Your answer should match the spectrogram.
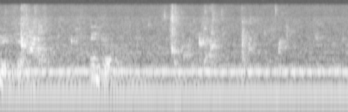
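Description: Light splashes and drips of pool water in a small indoor hydrotherapy pool as a dog is held in the water, over a steady low hum.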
